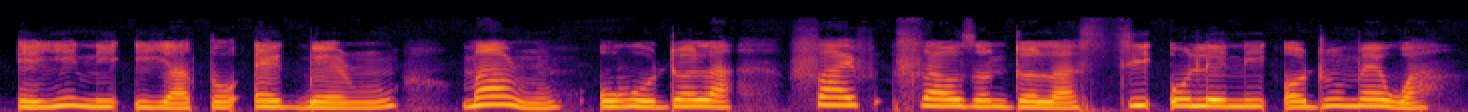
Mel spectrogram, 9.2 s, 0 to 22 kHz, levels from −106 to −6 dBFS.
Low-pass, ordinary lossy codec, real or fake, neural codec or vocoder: 14.4 kHz; MP3, 48 kbps; fake; autoencoder, 48 kHz, 128 numbers a frame, DAC-VAE, trained on Japanese speech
